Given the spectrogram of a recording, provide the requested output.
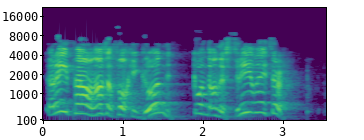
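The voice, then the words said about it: Attempted Scottish accent. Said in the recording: “That doesn't sound Scottish to me. ... That was fucking bang on Scottish.”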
